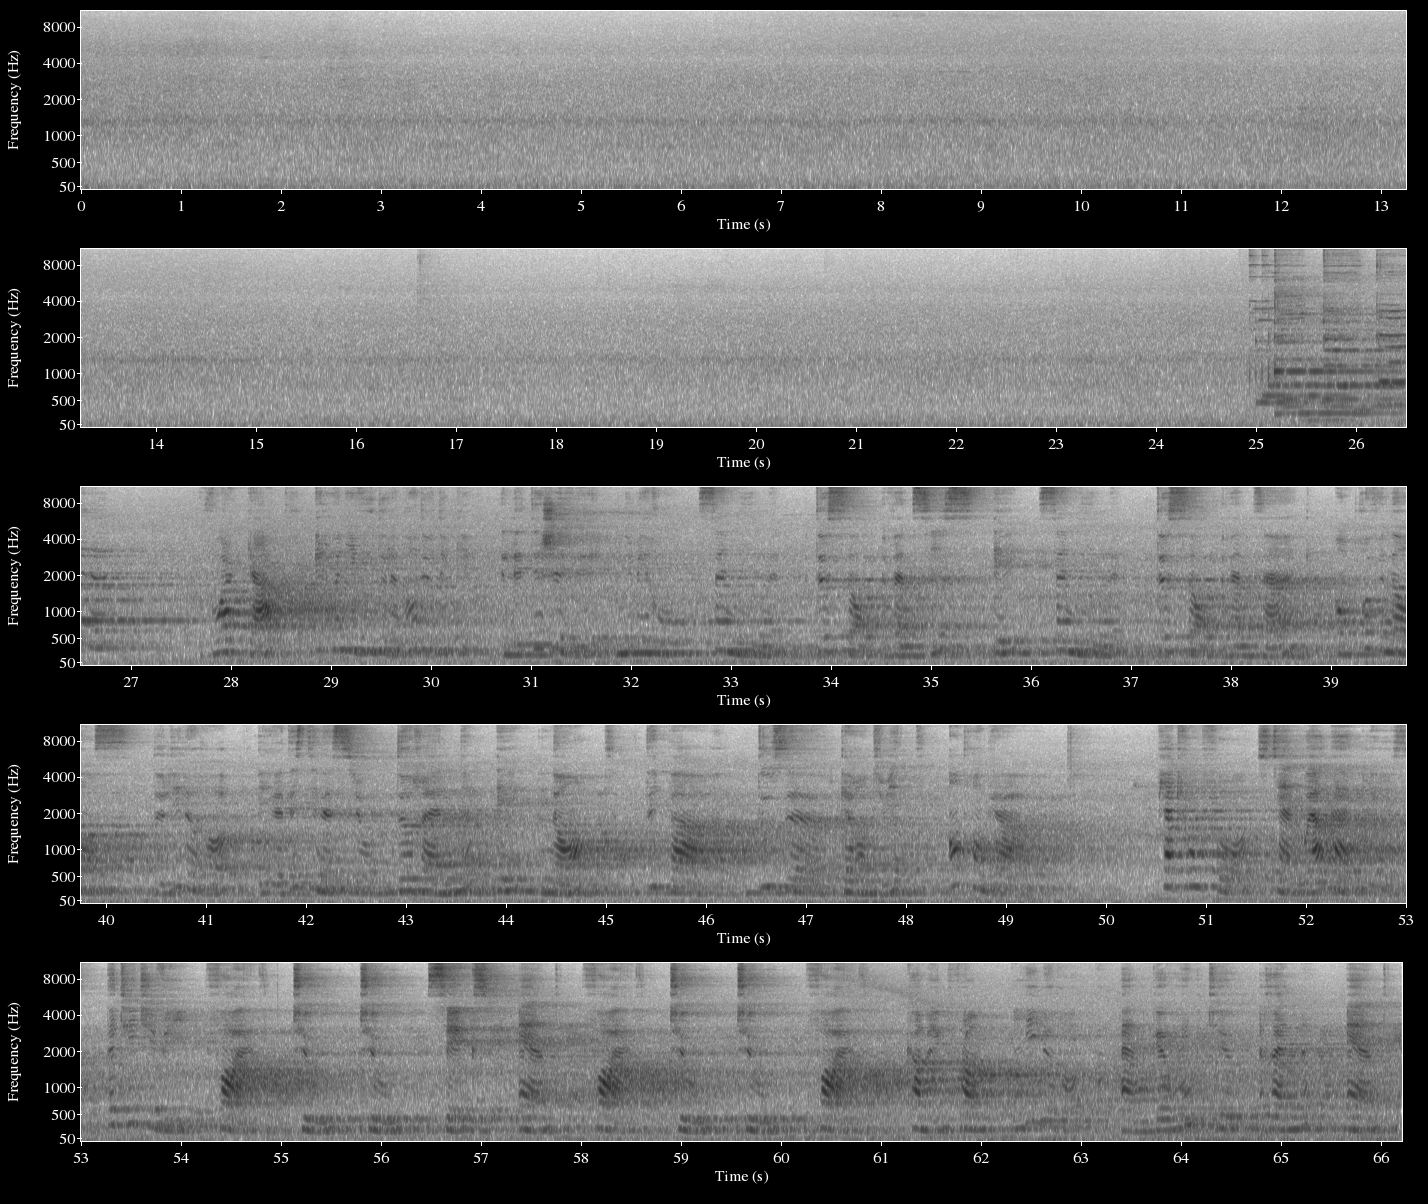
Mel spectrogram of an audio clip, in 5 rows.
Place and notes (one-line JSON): {"title": "Gare Aéroport Charles De Gaulle 2 - TGV - CDG airport – TGV station", "date": "2018-01-31 12:42:00", "description": "Large train station hall atmostphere, almost unmanned.Traffic noise from above. SNCF announcements and arrival of TGV on platform.\nAmbiance de gare vide. Bruit de trafic, venant de dessus. Annonces SNCF et arrivée du TGV sur le quai.", "latitude": "49.00", "longitude": "2.57", "altitude": "111", "timezone": "GMT+1"}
